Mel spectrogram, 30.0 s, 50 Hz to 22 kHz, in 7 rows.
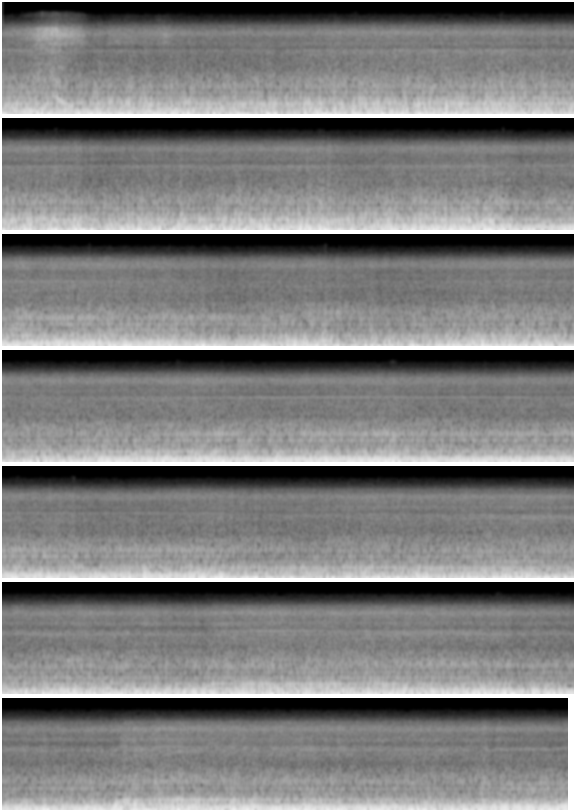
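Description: Kawasaki Concours ZG1000 inline-four engine running at cruising speed, heard from the rider's seat under steady wind and road noise. Its pitch steps up and down a few times as the throttle changes.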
